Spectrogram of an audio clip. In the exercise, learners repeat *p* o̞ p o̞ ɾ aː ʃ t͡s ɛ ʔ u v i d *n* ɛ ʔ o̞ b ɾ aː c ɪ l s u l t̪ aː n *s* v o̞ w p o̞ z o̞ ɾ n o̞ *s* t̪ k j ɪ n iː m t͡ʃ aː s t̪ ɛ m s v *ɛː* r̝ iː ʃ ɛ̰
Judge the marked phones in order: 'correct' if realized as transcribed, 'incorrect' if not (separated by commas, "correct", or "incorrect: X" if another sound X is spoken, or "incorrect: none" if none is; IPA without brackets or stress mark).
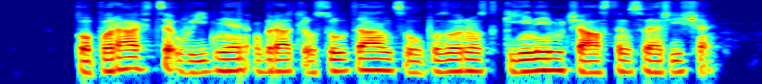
correct, incorrect: ɲ, correct, correct, correct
